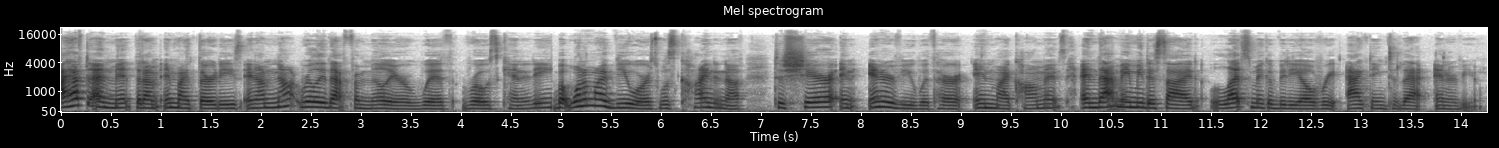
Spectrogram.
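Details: Adult woman speaking; normal speech.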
